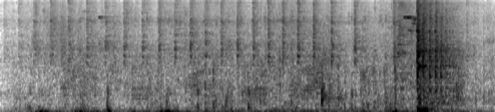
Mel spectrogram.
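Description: A motorcycle engine runs with a steady, low rumble throughout, and a short louder burst near the end. No voices.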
